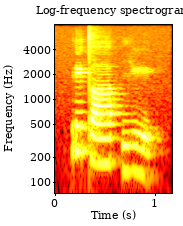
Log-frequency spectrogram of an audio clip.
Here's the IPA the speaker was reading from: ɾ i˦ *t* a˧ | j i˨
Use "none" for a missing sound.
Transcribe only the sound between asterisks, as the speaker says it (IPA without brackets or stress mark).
t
